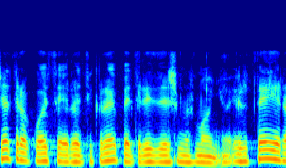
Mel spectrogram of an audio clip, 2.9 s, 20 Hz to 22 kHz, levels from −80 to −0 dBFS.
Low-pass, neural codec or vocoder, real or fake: 7.2 kHz; none; real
